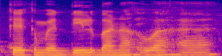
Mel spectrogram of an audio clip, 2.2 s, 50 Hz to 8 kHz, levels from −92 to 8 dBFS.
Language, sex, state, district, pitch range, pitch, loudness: Hindi, male, Bihar, Patna, 120-125 Hz, 120 Hz, -18 LUFS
